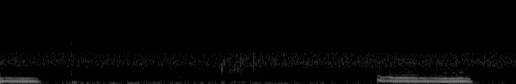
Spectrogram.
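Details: A pet cat named Teo-kun snoring while asleep indoors: two short, steady, low humming snore tones with a faint overtone, about four seconds apart, with quiet room noise and faint clicks between them.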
